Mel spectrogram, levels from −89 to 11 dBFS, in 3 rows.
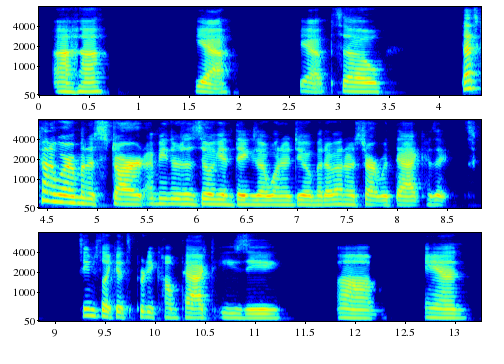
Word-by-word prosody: Uh-huh, 155 0 +2 0.9
yeah. - - +2 0.7
Yep, - - -4
so, 150 -2 -1 0.8
that's 255 +2 +5
kinda 280 -2 +3
where 230 -2 +7
I'm 210 - +3
gonna 185 -4 +1
start, 165 -1 +4
I 175 - -5
mean, 180 0 -4
there's 170 -3 -2
a - - +2
zillion 165 -3 +1
things 155 -1 +4
I 150 - +3
wanna 145 0 0
do, 150 +1 +1
but 150 +1 -4
I'm 150 - +2
gonna 160 -2 -1
start 150 0 -1
with 145 0 -3
that 145 -1 +1
'cause 440 - -9
it 440 -1 -3
s 445 +1 -19 0.4
seems 215 -2 -4
like - - -1
it's - - -4
pretty 170 -3 -7
compact, 150 -1 -1
easy, 140 -2 -3 0.5
um, 140 -3 -1 0.5
and, 145 -3 0
155 Hz, 165 wpm, -26 LUFS, 145-170 Hz, 0.9 s, where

